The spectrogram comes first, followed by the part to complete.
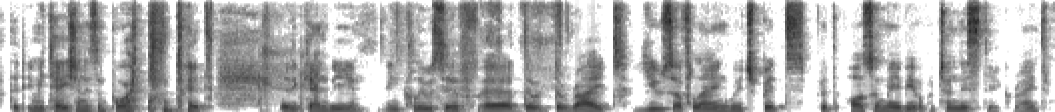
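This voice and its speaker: A man's voice: mid-range voice, dark tone, husky. A German man in his fifties, a publisher speaking English as a guest in an interview, thoughtful, often restarting and repeating words. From eastern Germany. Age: 50s. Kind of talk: conversational interview.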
